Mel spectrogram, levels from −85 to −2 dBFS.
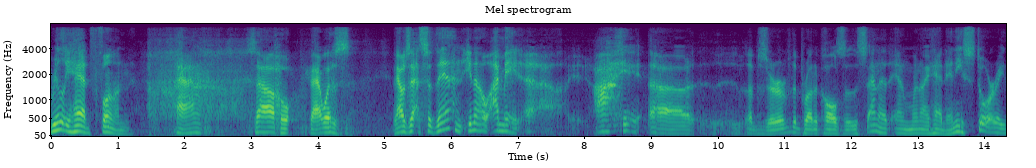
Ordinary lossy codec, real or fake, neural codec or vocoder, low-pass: MP3, 48 kbps; fake; codec, 16 kHz in and 24 kHz out, 0.6 kbps, FocalCodec, streaming, 4096 codes; 7.2 kHz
